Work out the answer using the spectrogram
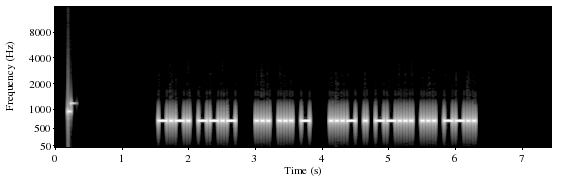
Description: Morse code, heard as a keyed tone, about 27 wpm, 700 Hz. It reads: CQ SST VE7SZ
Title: K1USN SST QSO Practice - 28wpm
